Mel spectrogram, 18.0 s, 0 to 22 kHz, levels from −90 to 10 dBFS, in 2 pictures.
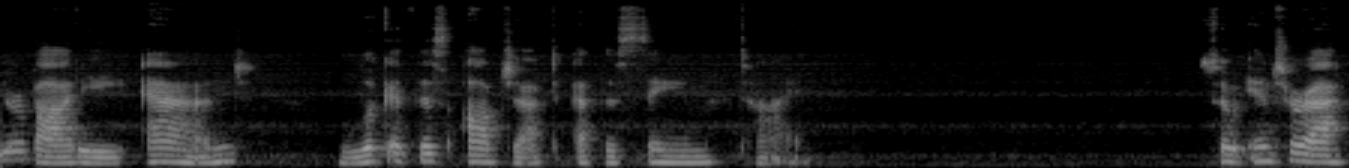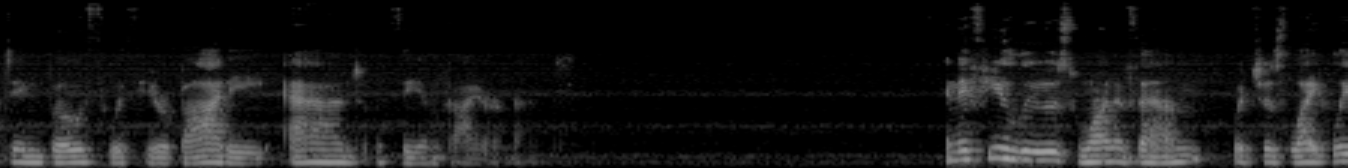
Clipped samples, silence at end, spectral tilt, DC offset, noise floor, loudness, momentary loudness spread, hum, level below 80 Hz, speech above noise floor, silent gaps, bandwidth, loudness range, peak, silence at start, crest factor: under 0.1%; 0 s; -5 dB/octave; under 0.1%; -73 dBFS; -38 LUFS; 14 LU; none; -80 dBFS; 36 dB; none; 19.5 kHz; 14 LU; -18 dBFS; 0 s; 22 dB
